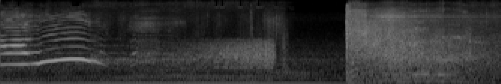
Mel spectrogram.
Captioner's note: gunshot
